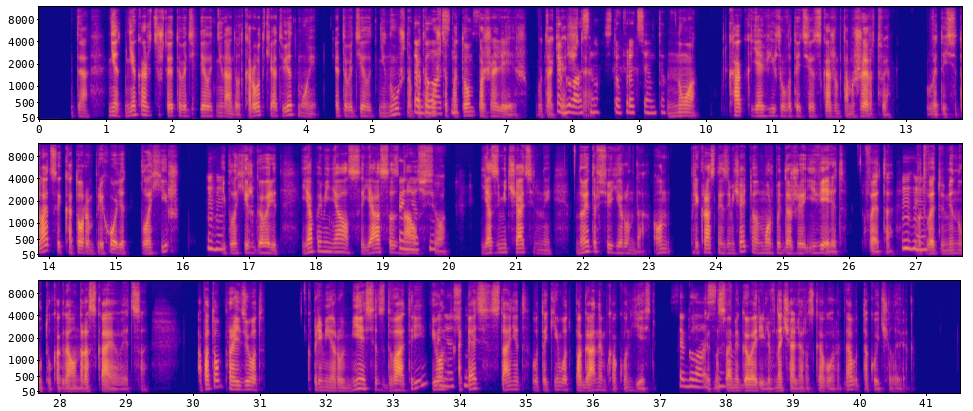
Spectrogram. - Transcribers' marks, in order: other background noise; background speech; tapping
- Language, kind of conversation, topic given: Russian, unstructured, Как ты думаешь, почему люди расстаются?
